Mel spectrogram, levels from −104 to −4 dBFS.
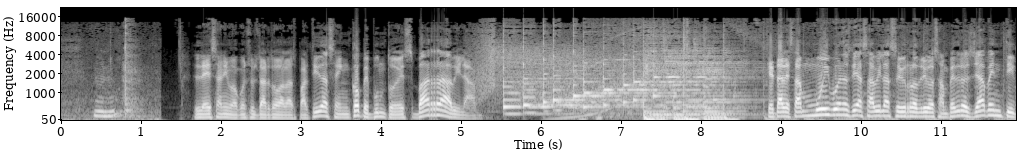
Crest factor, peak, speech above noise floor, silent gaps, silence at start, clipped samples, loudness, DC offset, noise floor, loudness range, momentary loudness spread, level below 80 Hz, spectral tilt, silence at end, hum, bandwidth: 12 dB; 0 dBFS; 28 dB; none; 0.05 s; 0.3%; -12 LUFS; under 0.1%; -39 dBFS; 5 LU; 11 LU; -28 dBFS; -5 dB/octave; 0 s; none; 16 kHz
